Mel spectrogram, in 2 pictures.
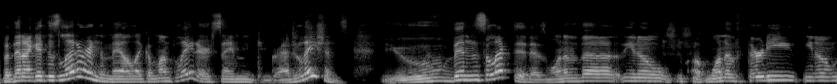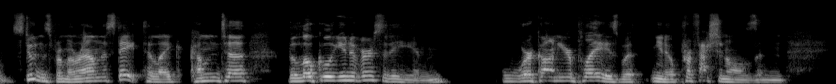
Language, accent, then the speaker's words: English; Virginia, United States; I grew up in Virginia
